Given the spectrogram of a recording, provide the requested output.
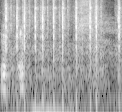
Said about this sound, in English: Maybe just edit in a typewriter noise. I will.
